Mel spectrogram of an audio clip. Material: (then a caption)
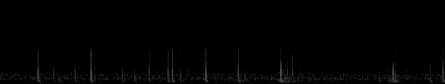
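Rock salt. Fingernails scratch quickly across the rough surface of a large, solid, lit Himalayan rock salt lamp. The result is a quiet run of short, dry, gritty scrapes and sharp ticks with bright edges. A faint, steady low hum sits underneath.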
